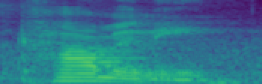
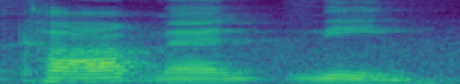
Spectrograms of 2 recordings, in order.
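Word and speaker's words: Khamenei: It's not coin. is kamine cuz I just got the um pronunciation a couple minutes ago but it's K manin but anyway enough of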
